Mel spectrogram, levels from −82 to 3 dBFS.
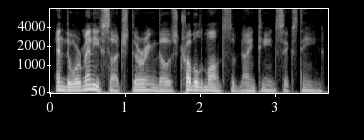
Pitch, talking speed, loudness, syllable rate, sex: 110 Hz, 195 wpm, -19 LUFS, 5.9 syllables/s, male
